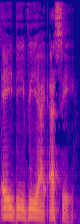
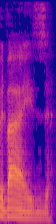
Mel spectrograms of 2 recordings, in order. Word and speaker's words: advise: IC e adv IC e the verb is adv is e can you hear a difference in the way it's pronounced the noun advice advice and the verb advise advise I really work on pronunciation with my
